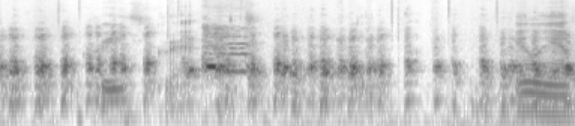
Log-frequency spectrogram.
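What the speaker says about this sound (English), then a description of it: "And I pissed off some chickens. They're so pissed." Agitated chickens from a Minecraft Crazy Craft modpack game cluck repeatedly in quick, choppy bursts, loud and close, with a rising squawk near the end.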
